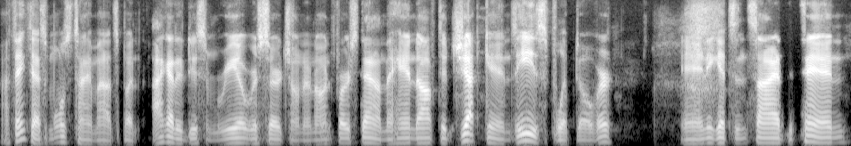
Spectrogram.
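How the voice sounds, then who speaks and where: A man's voice: low-pitched, normal speed, bright, forceful tone, no room sound. A man doing live play-by-play commentary on a football game, chatty and thinking aloud between plays.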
